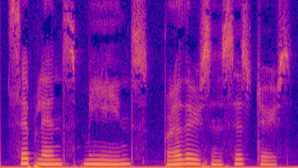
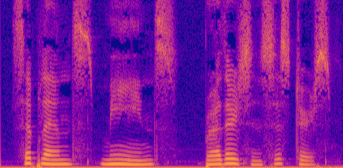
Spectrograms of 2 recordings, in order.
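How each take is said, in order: Both takes have the same delivery.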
